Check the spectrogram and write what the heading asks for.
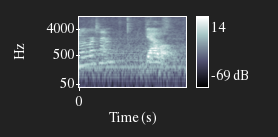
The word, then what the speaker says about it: Gallo: name one more time gallo Robert Gallo just like the wine all right so this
